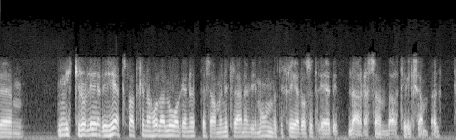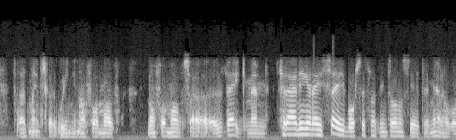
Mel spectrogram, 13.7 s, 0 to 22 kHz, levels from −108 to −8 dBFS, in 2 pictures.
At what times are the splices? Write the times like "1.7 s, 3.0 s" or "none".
4.8 s, 10.9 s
